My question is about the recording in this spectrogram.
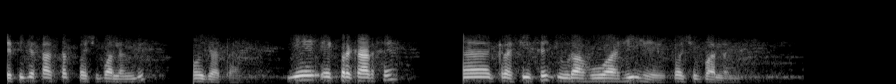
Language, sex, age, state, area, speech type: Hindi, male, 30-45, Madhya Pradesh, rural, conversation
